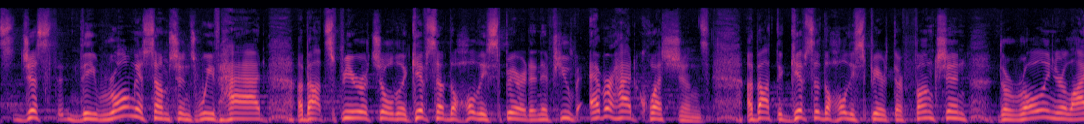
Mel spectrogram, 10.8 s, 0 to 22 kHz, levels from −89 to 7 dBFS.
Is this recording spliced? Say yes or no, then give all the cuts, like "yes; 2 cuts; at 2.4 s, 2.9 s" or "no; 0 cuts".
no; 0 cuts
